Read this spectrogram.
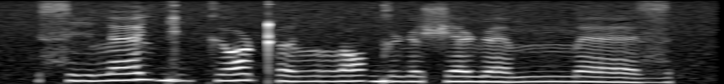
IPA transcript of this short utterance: silɛlʲ ɡikʲɔ ʈʰəlːɔ ɡɨɳəʃɛ ɳɛ mːɛz

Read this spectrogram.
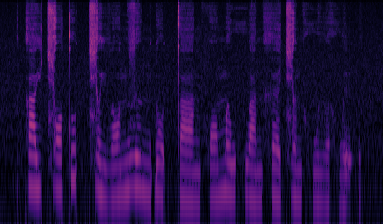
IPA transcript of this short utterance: ka˧jt͡ɕɔ˨˦t̪u˦˥t̚ t͡ɕə˧˩jlɔ˨˦n zɨ˨˩ŋɗo˨˩t̚ t̪aː˨˩ŋfɔ˨˦mə˨˦w hwa˨˦nxɛ˨˦t͡ɕə˧n hwɨ˨˩ə̯ hwḛ˧˨ʔ

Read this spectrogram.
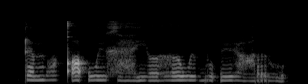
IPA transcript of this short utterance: ʈɛmɔ̤qʼɔʔ wyxæ̤ jɵ ɦɵwʉ buʔyɦɑ̤rṳ

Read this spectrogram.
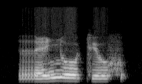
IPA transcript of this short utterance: reɲuː kʲux

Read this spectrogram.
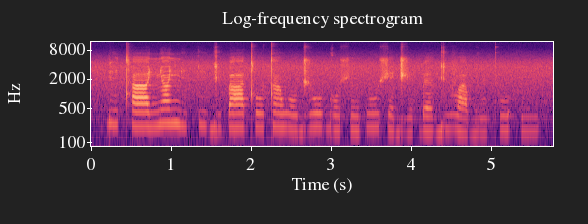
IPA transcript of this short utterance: ɗi˨tʰaː˨ɲã˦ɲi˨ ki˦˨ɡi˨ɓaː˦tʰo˦ tã˦ wo˨d͡ʒoː˦ɡo˨˦ ʃĩ˨puː˦ʃɛ˨ d͡ʒɪ˨ ɓɛ˦ ɡi˦va˨buː˨pʰu˦ hi˦

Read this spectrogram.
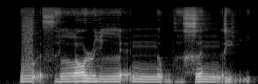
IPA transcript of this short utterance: və̰θə̤ lːɔɹi lːɛ̰nːʊ bʱə̤xənːə̰ jḭ

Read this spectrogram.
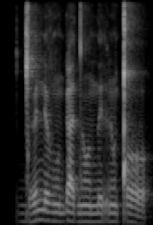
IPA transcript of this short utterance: ɡ͡ǀœnœvõɠa dɔ̃n̪ərõ ǃɔ

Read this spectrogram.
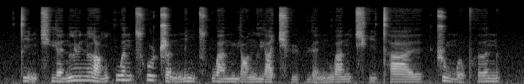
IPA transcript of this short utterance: t̪ḭ˨˩nt͡ɕʰjɛ˧˥nly˥n lɑ˧˥ŋ kwə˥nt͡sʰu˥ʈ͡ʂə̰˨˩n n̪i˥˩ŋt͡sʰwa˥nmjɑ˧˥ŋljä˧˥ t͡ɕʰy˧˥pɥɛ̰˨˩nn̪wa˥n t͡ɕʰḭ˨˩t̪ʰa˥ɪ̯ | ʈ͡ʂu˥˩mɤ̰˨˩pʰə˥n

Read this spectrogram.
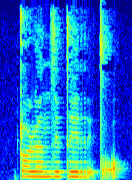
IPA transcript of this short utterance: ʈɔɭɜnzɪt̪e rḛtɔ̰

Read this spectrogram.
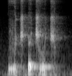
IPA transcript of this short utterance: vʊt͡ʃʔɛt͡ʃlʊt͡ʃ

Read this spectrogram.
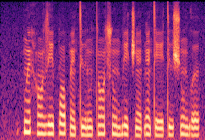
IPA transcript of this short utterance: kʷɛ̃˦hɔ̃˧ze˧ pɔ˦pɛ̃˨tɨ˨ ɾũ˨tɔ̃˦ sũ˧be˦˨t͡ʃɛ̃˨ ɗɛ̃˧teː˨tɨ˨ ʃũ˦ɡʷə˧

